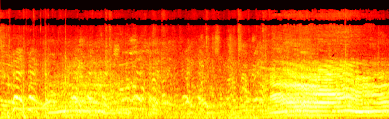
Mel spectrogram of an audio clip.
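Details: Cattle being unloaded from a truck; scattered low lowing gives way to a long, loud, strained moo in the final seconds, with men's voices and laughter around.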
